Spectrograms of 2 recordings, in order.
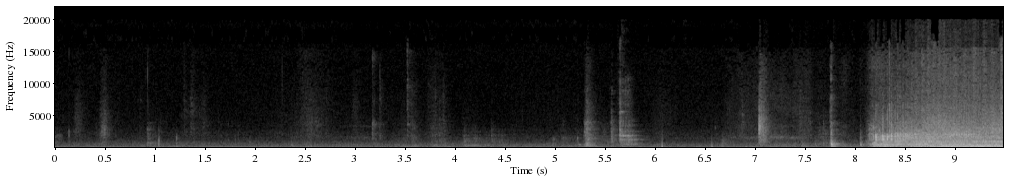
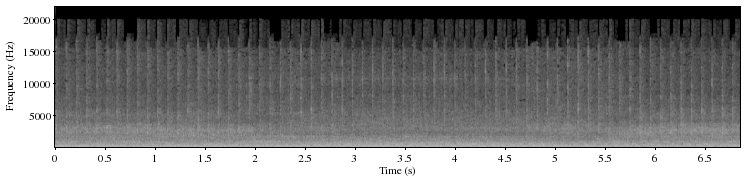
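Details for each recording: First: Honda HRC216 lawn mower, older unit, idling after starting: light rattling ticks about four a second, then a loud rough whirr as the blade clutch engages; the clutch works but is noisy and worn. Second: Honda HRC216 commercial mower, first start after drying out and cleaning the carburetor, running on choke in cold weather; a loud, steady, fast single-cylinder chatter without stumbling, normal running (throttle cable not yet working).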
